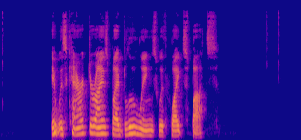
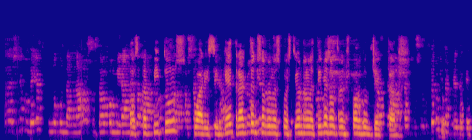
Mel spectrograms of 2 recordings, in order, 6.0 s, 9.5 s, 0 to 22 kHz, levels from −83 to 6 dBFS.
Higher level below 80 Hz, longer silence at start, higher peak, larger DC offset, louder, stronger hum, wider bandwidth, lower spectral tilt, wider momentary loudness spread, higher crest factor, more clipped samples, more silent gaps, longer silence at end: about the same, -68 dBFS vs -64 dBFS; first, 1.05 s vs 0.15 s; about the same, -4 dBFS vs -2 dBFS; neither; about the same, -20 LUFS vs -20 LUFS; neither; first, 16 kHz vs 8.2 kHz; about the same, -5 dB/octave vs -5 dB/octave; second, 9 LU vs 16 LU; about the same, 18 dB vs 18 dB; neither; neither; first, 1.7 s vs 0 s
